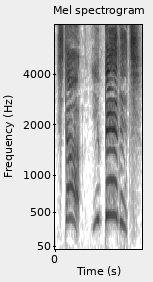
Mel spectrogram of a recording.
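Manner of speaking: high, loud cry at fleeing thieves; shrill-free full-throated yell for help; woman yelling. Acted. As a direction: shout after the bandits. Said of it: "he hears a woman yelling".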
